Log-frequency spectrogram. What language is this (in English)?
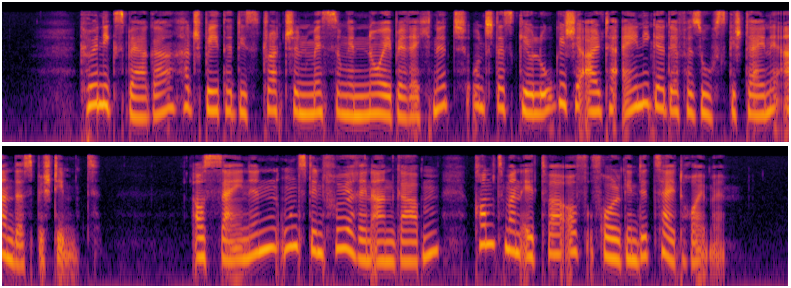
German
